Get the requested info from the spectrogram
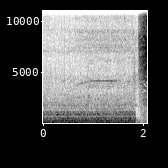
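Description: Faint steady hiss of a steaming pot of chicken, spices and freshly added water heating on the stove. It cuts off suddenly near the end.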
